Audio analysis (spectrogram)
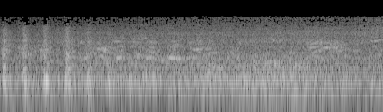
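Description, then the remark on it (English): A crowded steam train bound for Adelsfield at a busy station at Christmas: a few sharp puffs of steam at the start, then a steady, loud hiss with a dense rumble of platform noise and muffled voices. “I want the Adelsfield train.”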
